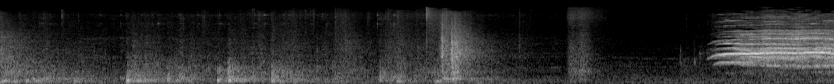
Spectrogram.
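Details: Horse running around an arena: scattered hoof thuds and clatter for several seconds, then a loud, high, wavering whinny with a trembling, quavering tone bursts out near the end and carries to the finish.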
